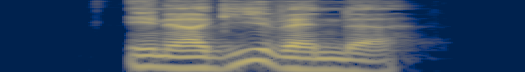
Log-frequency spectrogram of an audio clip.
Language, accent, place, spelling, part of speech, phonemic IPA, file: German, Germany, Berlin, Energiewende, noun, /enɛʁˈɡiːˌvɛndə/, De-Energiewende.ogg
- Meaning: energy transition, the transition from energy generated from fossil fuels to renewable energy; Energiewende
